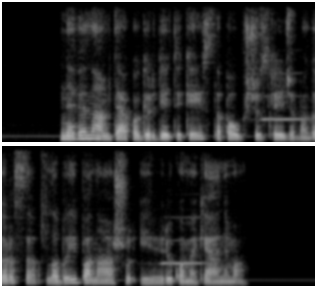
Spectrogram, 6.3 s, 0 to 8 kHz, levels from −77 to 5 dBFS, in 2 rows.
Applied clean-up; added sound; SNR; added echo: none; Wind instrument, woodwind instrument; 15 dB; none.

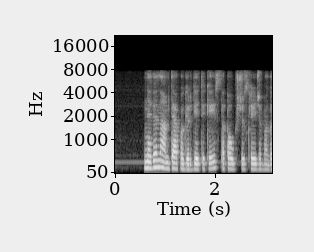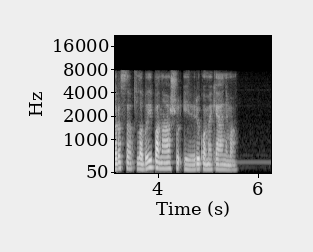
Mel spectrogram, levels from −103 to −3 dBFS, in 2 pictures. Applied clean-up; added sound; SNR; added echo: none; none; none; none.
